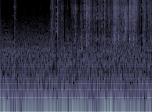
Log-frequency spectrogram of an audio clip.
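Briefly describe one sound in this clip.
Foil wrappers crinkle and tear as packs are opened.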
